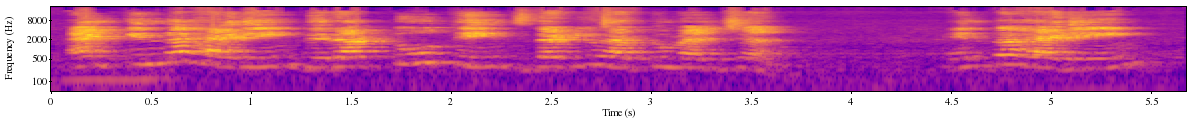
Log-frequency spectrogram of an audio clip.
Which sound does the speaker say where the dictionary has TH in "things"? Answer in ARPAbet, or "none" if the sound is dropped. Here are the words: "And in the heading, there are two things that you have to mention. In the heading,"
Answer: T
